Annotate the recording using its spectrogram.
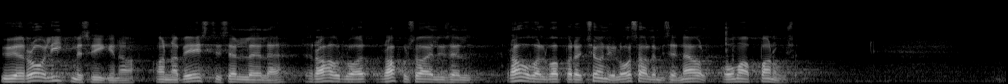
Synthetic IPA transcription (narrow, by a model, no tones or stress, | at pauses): yːero̞ːliːkme̞sriːɡ̥inɑ | ɑnːɑb̥e̞ːst̪ise̞lːele | rɑhfusvɑɦelise̞lrɑɦuvɑlvo̞pːˑe̞ɾɑt̪sioːnʲilo̞sɑle̞mise̞næolo̞mɑpɑnuse̥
